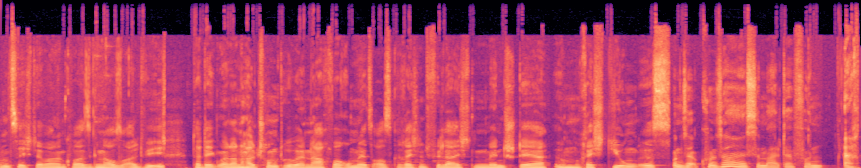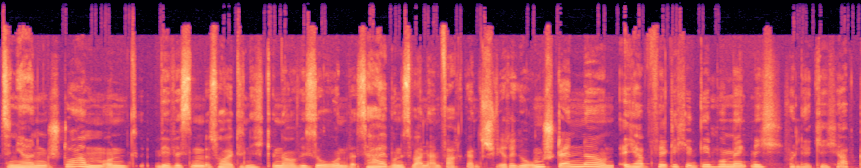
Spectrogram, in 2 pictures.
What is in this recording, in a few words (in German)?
Umfrage Zweifel; Umfrage zum Thema "Wann komme ins Zweifeln?"; Hit from Heaven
